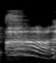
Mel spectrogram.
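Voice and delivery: high, loud "aah" of pain; hammed-up scream of pain; realistic pain cry. Shown as a demonstration. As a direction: cry out as if truly hurt, exaggerated. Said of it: "it's not actually being like".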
